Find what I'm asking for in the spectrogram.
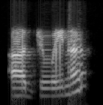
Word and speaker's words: Arduino: Arduino.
